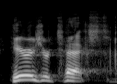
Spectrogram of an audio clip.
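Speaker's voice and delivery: ordinary talk, nothing marked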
